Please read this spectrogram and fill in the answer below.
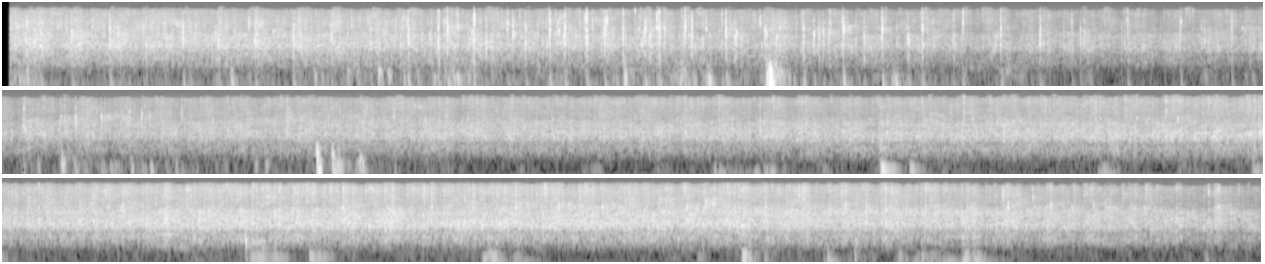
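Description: Faint audience applause: dense, distinct hand claps for the first ten seconds or so, then blending into a steady, even wash of clapping.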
